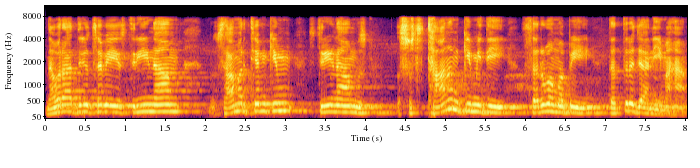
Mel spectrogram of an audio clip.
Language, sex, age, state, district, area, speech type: Sanskrit, male, 45-60, Karnataka, Shimoga, rural, spontaneous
